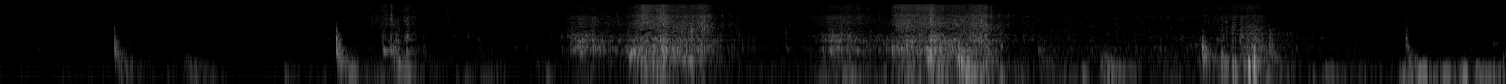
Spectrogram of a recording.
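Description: Wet fishing net being hauled in and shaken out over a small outrigger boat: three bursts of water splashing and spraying off the mesh, after a few short knocks against the boat.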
